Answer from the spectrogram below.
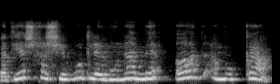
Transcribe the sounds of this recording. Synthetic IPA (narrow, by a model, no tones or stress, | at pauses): at̪jeʃχaʃivut̪leːmunameo̞d̪amuka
